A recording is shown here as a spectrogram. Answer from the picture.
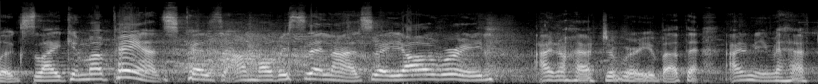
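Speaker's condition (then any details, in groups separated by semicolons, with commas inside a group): ALS; onset in feet, then hands and body; seventh year since diagnosis, uses wheelchair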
